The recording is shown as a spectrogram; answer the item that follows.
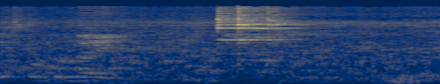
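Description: A short, ringing metallic clink about a second in, a utensil knocking against a stainless steel bowl.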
